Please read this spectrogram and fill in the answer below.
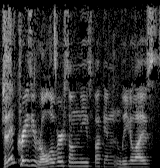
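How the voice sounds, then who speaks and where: A man's voice: sits high, animated, normal speed, fairly bright tone. A man co-hosting a casual podcast about fights and betting, blunt and heavy on swearing. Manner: profane, blunt, complaining. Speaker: podcast co-host.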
